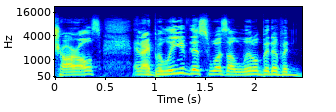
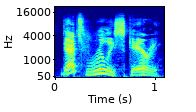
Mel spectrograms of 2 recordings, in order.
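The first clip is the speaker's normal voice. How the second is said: normal talking voice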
